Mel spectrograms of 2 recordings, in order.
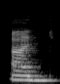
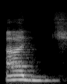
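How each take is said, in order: First: "اج" stopped on the j, no release; unreleased j in "اج"; jeem held shut. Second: "اج" with the end let go into "ch"; hissy "ch" at the end of "اج"; jeem wrongly released. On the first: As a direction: shut the sound off at the end of "اج". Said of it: "آواز کو بند کر دیں". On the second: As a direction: release "اج" with an airy puff. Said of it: "اگر میں اس کو چھوڑوں گی". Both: Shown as a demonstration.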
